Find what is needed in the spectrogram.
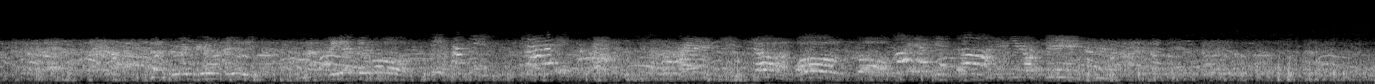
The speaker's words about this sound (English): The tumbril drew nearer the square. The crowd cried out in fury.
